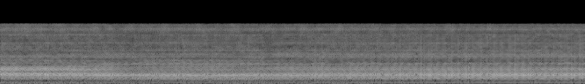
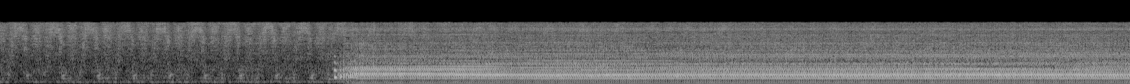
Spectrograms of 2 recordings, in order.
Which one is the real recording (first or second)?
second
